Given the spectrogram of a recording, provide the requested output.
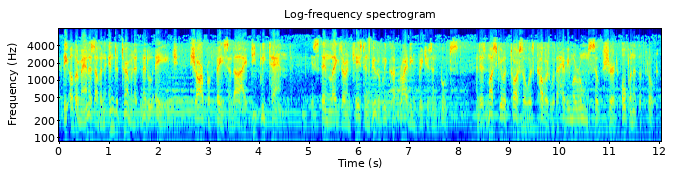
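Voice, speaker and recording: A man's voice: low-pitched, expressive, a little fast, muffled recording, music in the background. A man narrating a 1940s radio serial in a dramatic, portentous announcer's manner.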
